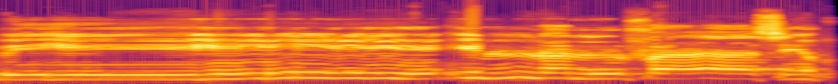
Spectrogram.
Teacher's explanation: بِهِ کے اندر مد منفصل کا قاعدہ ہے، اس لیے 1 سے 3 الف کی برابر کھینچ کر کے پڑھنا ہے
